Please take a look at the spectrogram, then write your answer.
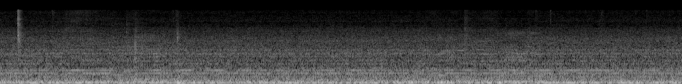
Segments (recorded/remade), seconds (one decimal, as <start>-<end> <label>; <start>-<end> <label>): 0.0-0.7 recorded; 0.7-1.6 remade; 1.6-4.3 recorded; 4.3-5.3 remade; 5.3-6.8 recorded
